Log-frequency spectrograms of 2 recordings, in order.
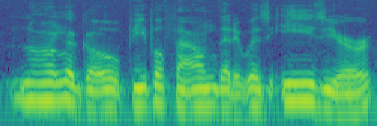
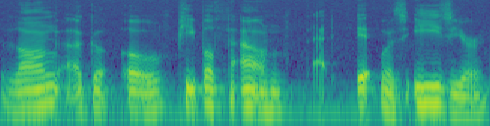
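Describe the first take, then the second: First: The voice sounds strained evenly the whole time. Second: The voice cuts out and stops mid-phrase. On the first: "you're hearing this strain that's very continuous" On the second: "That's a phonatory arrest. The voice just stops"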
